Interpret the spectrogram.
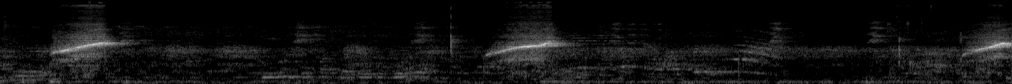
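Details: Parrot copying a cat's meow: three isolated rising whistled notes, roughly four to five seconds apart, over a faint background.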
